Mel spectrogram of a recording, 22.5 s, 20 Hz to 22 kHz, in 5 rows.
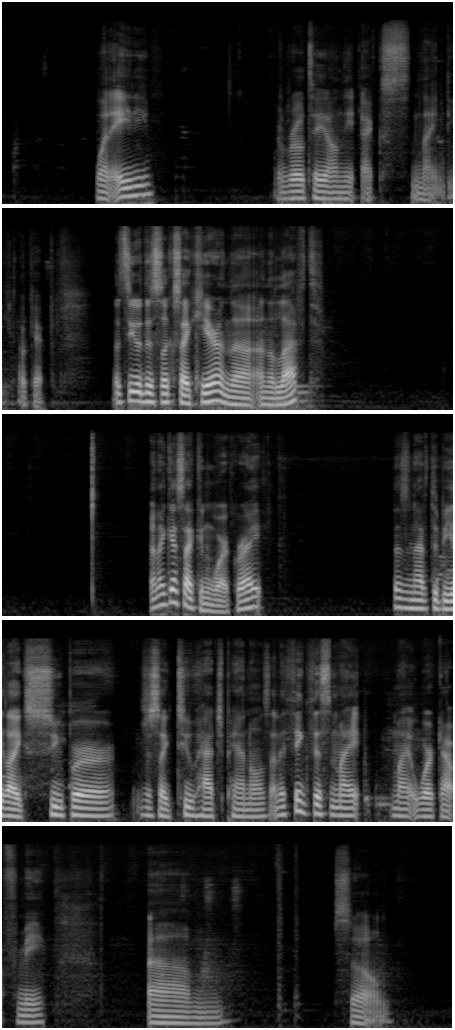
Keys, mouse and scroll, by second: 2.8 r, 8.2 middle click, 8.6 s, 11.1 middle click, 11.6 middle click, 11.8-15.9 shift+middle drag.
